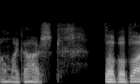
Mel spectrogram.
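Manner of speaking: put-on flustered, starstruck, fast, nervous gushing babble. Retelling how the boss reacted on seeing a guy: imitating Larry getting nervous. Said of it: "he started getting nervous".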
